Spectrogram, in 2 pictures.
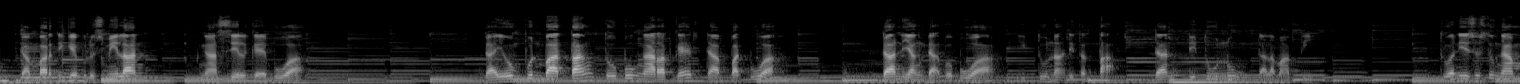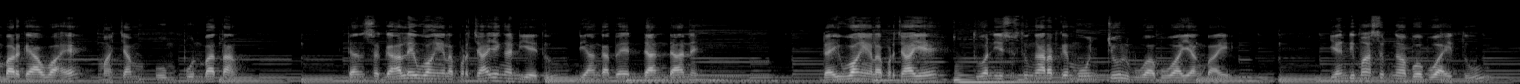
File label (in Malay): good news melayu tanjung raja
